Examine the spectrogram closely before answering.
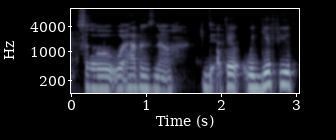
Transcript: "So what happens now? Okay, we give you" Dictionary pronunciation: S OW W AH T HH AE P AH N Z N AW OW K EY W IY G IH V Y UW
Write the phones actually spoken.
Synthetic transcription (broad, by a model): S OW W AH T HH AE P AH N Z N AW OW K EY W IY G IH F Y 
